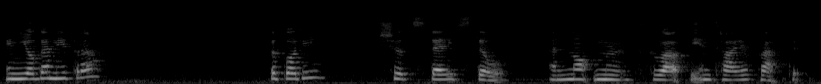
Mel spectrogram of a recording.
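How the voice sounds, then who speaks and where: A woman leading a guided yoga nidra meditation in a soothing, unhurried way with long pauses. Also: on the high side, fairly even intonation, gravelly, warm tone, rough recording.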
